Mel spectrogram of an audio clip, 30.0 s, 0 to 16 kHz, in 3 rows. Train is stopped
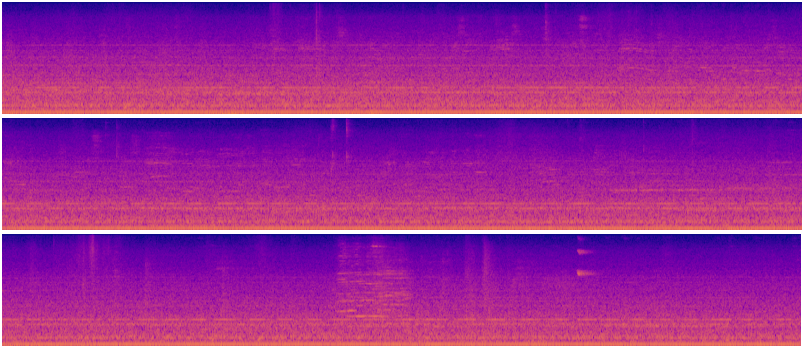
24.1s 26.5s

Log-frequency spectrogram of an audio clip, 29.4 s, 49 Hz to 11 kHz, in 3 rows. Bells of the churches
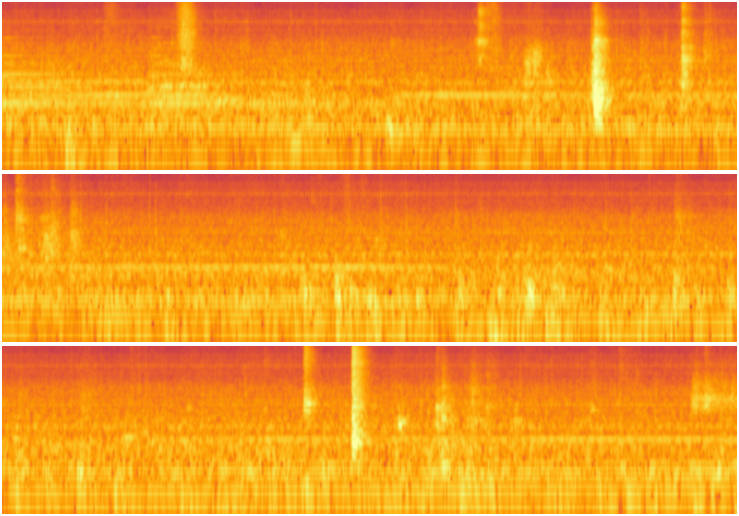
0.0s 2.9s

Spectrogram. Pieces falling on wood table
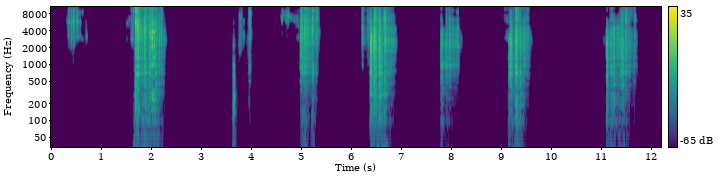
1.6s 2.3s, 4.6s 5.4s, 6.2s 6.9s, 7.8s 8.2s, 9.1s 9.6s, 11.1s 11.8s

